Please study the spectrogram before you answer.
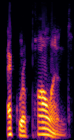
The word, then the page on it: Equipollent: American English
